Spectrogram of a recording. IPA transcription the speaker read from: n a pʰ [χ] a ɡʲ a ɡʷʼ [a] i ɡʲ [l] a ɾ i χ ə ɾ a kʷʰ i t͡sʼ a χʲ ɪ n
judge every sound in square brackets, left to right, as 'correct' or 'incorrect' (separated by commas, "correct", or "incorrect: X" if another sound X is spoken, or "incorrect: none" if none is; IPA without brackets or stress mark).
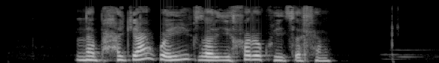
incorrect: ħ, correct, correct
